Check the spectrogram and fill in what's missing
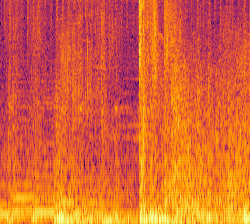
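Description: A sudden loud blast in Horizon Forbidden West cuts through ongoing game noise and rumble, followed by a lingering thundering roll, close and heavy.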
